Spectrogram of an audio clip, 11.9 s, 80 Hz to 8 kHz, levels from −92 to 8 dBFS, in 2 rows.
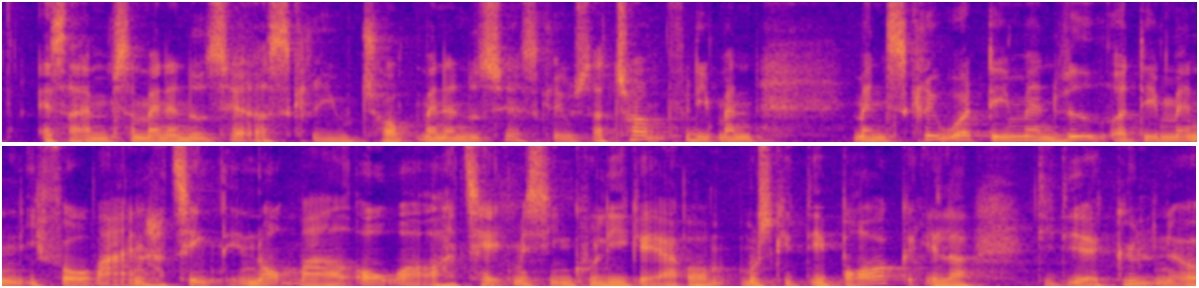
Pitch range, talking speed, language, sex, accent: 160-190 Hz, 245 wpm, Danish, female, native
